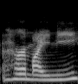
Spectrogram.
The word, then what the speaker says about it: Hermione: has many friends ron so ron and her hermione so this is how i pronounce her name so this is ron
